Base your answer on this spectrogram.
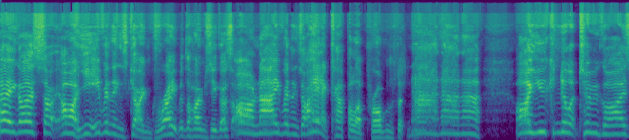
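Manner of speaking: very high, fake-cheerful, gushing vlogger-style voice. Mocking channels that act like everything's great: imitating fake-cheerful YouTubers. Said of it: "one of these channels that's on here like this".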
